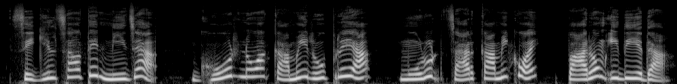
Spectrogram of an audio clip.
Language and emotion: Santali, disgusted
